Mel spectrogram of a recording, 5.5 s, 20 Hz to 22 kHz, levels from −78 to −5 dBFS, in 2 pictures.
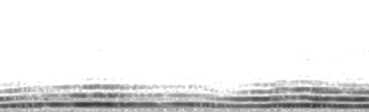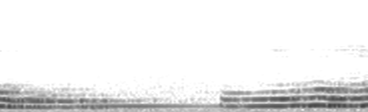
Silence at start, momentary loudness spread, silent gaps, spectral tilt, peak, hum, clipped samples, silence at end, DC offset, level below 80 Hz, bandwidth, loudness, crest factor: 0 s; 16 LU; none; -10 dB/octave; -18 dBFS; none; under 0.1%; 0 s; 0.2%; -66 dBFS; 4.2 kHz; -32 LUFS; 14 dB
